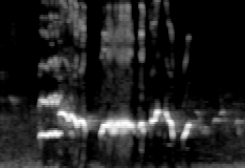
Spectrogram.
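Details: Oriental magpie-robin whistling, used to provoke a non-singing bird: a clear high whistle gliding into a warbled, wavering phrase ending in short chirpy notes.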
